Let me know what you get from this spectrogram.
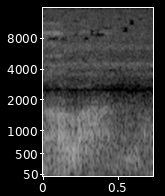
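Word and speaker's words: אַלָּה: Jadi di sini ada kayak penekanan double L, maka dia nyebutnya Allah. Nah di sini ada A, lamet, dages forte, dan H, tohe. Jadi bacanya L-nya double Allah.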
